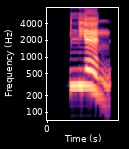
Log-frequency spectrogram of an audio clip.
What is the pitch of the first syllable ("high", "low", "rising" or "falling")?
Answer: falling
